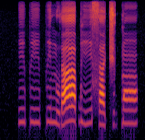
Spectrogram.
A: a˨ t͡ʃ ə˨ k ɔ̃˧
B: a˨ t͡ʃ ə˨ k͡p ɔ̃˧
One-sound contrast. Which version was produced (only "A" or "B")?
B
